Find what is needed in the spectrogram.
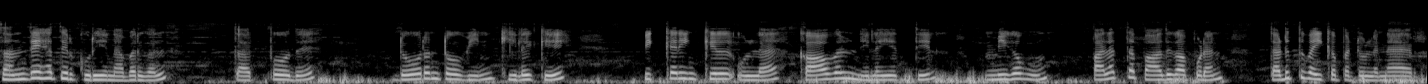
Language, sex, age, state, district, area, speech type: Tamil, female, 30-45, Tamil Nadu, Mayiladuthurai, rural, read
